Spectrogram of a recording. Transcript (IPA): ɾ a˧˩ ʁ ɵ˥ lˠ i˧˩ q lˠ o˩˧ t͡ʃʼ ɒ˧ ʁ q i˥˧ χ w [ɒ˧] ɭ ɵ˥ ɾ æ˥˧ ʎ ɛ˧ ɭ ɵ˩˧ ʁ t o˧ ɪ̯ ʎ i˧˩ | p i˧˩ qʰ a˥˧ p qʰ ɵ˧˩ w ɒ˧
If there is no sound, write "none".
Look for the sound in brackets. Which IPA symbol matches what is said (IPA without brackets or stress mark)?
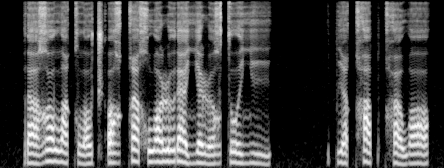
ɒ˥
